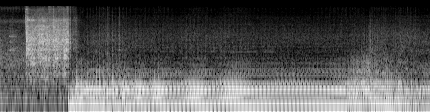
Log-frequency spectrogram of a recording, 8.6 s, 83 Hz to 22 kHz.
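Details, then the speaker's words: 2013 Subaru WRX after installing Invidia catted downpipe with cold air intake and stage 2 tune: short crank, catches cleanly, steady even idle rumble; not much louder, slightly different tone; normal cold start and idle. "guys the car sounds great um it has it has a it's not much louder it just has a little bit different tone to it but I I like it I like it a lot"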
